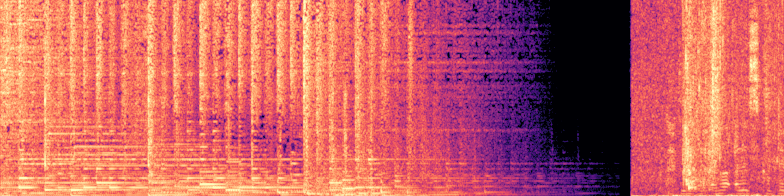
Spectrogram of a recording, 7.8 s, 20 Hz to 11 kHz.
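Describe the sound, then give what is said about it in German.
Music fades into a short silence, then splashing and sloshing begins as a man 1.90 metres tall, in rolled-up jeans, wades step by step through the shallow water of the Ruhr river, up to his calves, for the last couple of seconds. “Vorsichtig geht Tim Kramer ein Stück weiter in den Fluss.”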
